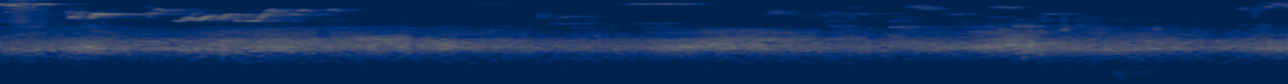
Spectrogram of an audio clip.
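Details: Frogs calling together in spring at a pond in Estonia: a dense, steady croaking murmur swelling and fading in waves, with high whistled and trilled birdsong scattered above.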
